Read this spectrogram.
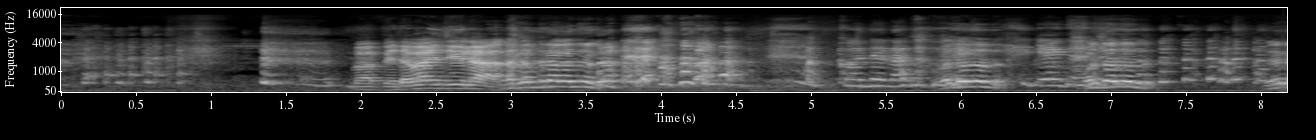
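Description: A man laughs nearby.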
